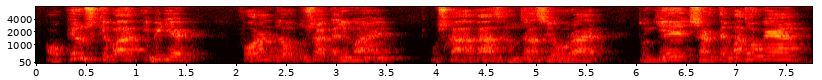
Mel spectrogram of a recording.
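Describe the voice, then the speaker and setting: A man's voice: a little high, recorded from a distance. Man teaching recitation rules in an echoey room. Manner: patient, repeats terms slowly, checks understanding with "ٹھیک ہے"; demonstrates by stretching vowels in chanted examples. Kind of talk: explaining recitation rules at a board.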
